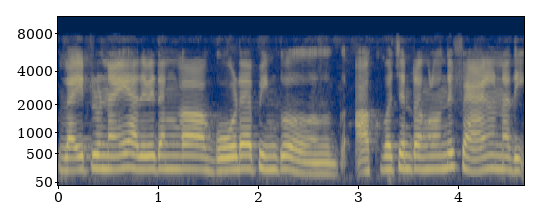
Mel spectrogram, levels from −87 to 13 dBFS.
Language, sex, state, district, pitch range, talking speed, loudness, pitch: Telugu, female, Andhra Pradesh, Visakhapatnam, 210-235 Hz, 165 wpm, -14 LUFS, 225 Hz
